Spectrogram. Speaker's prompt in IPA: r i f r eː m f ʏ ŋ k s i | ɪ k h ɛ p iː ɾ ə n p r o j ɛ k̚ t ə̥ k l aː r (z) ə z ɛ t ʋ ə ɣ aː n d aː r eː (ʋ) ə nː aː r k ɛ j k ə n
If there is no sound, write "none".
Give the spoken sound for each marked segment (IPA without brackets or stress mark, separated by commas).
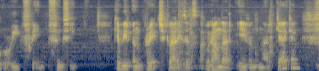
ɣ, v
